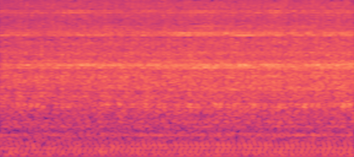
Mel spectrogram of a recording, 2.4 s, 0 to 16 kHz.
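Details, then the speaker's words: Mitsubishi L300 FB idling with the AC on after the condenser was cleaned. The driver's complained-of noise is gone. Low side reads about 40, high side rises from 100 toward 130–150 as the condenser heats. Smooth, steady compressor hum with no rattle or squeal; compressor slightly weak but acceptable. "Ang sinasabi ng gauge natin sa 40 medyo bawas na yung power ng compressor,"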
